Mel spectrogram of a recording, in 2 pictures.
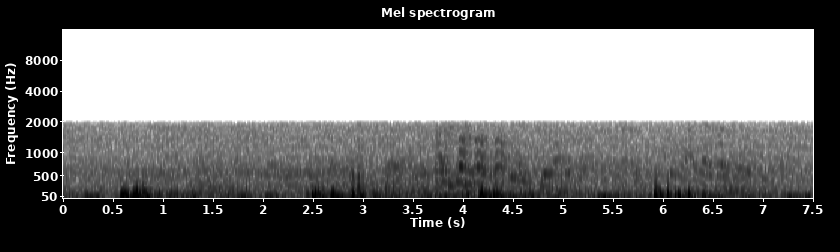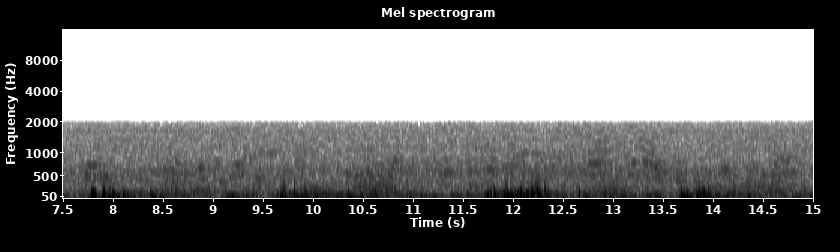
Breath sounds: Inhalation: 1.04-2.28 s, 3.06-4.01 s, 4.71-5.75 s, 6.52-7.56 s, 8.23-9.27 s, 10.32-11.36 s, 12.52-13.57 s, 14.35-14.99 s
Exhalation: 0.45-0.98 s, 2.41-3.08 s, 4.01-4.67 s, 5.81-6.48 s, 7.71-8.24 s, 9.61-10.14 s, 11.71-12.45 s, 13.66-14.31 s
Crackles: 0.45-0.98 s, 2.41-3.08 s, 4.01-4.67 s, 5.81-6.48 s, 7.71-8.24 s, 9.61-10.14 s, 11.71-12.45 s, 13.66-14.31 s

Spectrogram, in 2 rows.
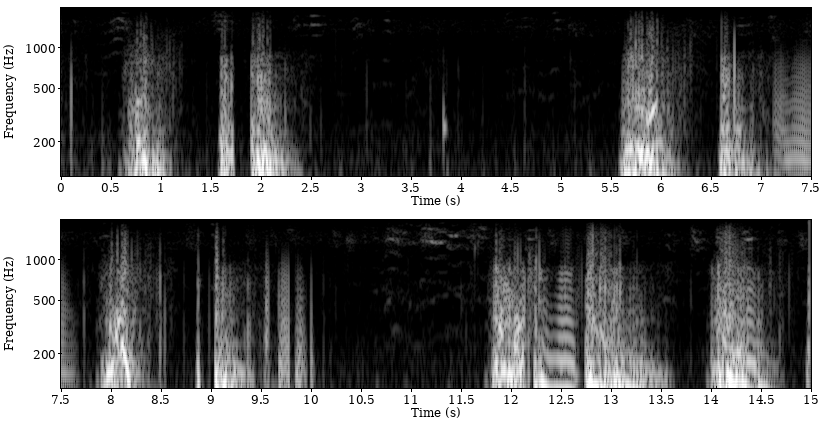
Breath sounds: Inhalation: 0.46-1.13 s, 5.46-6.47 s, 7.81-8.79 s, 11.72-12.72 s, 13.98-14.97 s
Exhalation: 1.50-2.52 s, 6.54-7.65 s, 8.87-10.06 s, 12.75-13.74 s, 14.98-15.00 s
Crackles: 0.46-1.15 s, 1.54-2.50 s, 5.51-6.47 s, 6.54-7.69 s, 7.81-8.79 s, 8.87-10.06 s, 11.72-12.72 s, 12.75-13.74 s, 13.98-14.97 s, 14.98-15.00 s

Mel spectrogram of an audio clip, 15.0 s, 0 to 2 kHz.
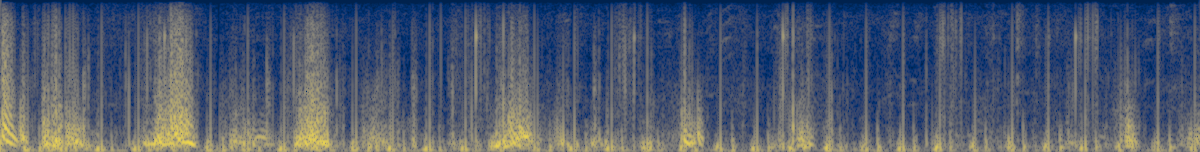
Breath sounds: Inhalation: 0.46-1.08 s, 0.46-1.06 s, 1.82-2.45 s, 3.62-4.10 s, 6.11-6.79 s, 8.50-8.84 s, 9.83-10.25 s, 13.98-14.40 s
Exhalation: 2.73-3.40 s, 4.40-5.08 s
Crackles: 0.46-1.06 s, 1.82-2.45 s, 2.73-3.40 s, 3.63-4.14 s, 4.40-5.08 s, 6.15-6.75 s, 8.50-8.84 s, 9.83-10.25 s, 13.98-14.40 s

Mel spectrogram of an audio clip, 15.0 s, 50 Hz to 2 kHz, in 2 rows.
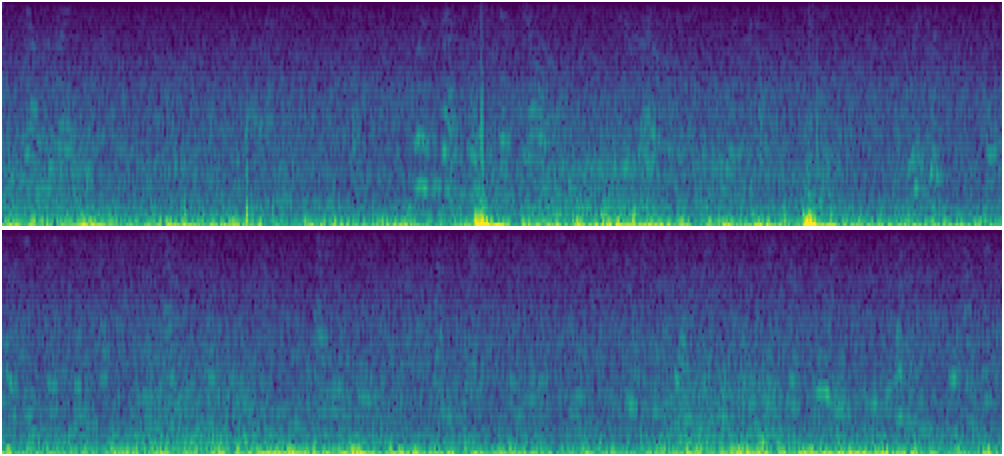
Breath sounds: Inhalation: 3.80-5.11 s, 8.43-9.54 s, 12.46-13.57 s

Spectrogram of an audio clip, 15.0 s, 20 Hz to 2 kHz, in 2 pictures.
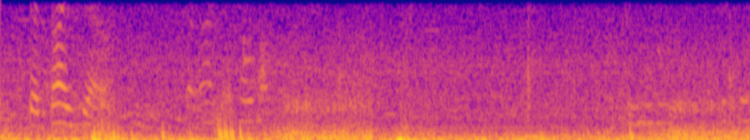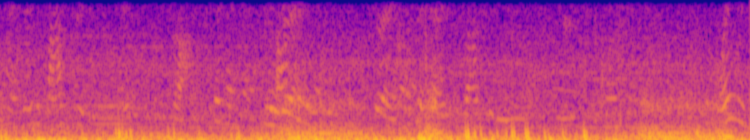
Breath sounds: Inhalation: 2.63-3.77 s, 6.64-7.61 s, 10.20-11.17 s, 13.97-14.94 s
Exhalation: 8.62-9.30 s, 11.67-12.12 s
Crackles: 2.63-3.77 s, 6.64-7.61 s

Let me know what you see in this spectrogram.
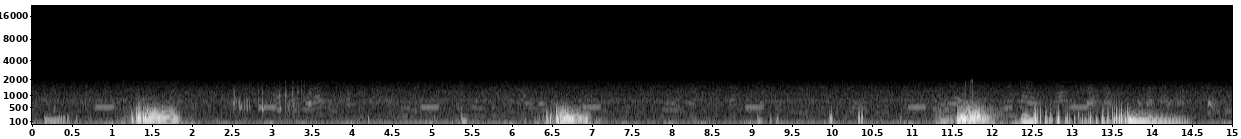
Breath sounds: Inhalation: 1.15-1.85 s, 6.37-7.07 s, 11.34-12.13 s
Wheeze: 0.04-0.56 s, 13.79-14.59 s

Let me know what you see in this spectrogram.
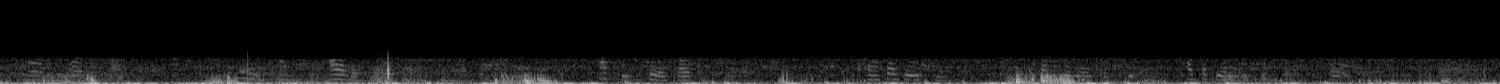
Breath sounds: Inhalation: 4.88-5.60 s, 10.11-11.11 s
Wheeze: 10.44-11.11 s
Crackles: 4.88-5.60 s

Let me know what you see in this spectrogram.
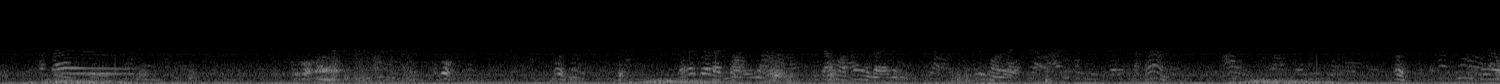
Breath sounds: Inhalation: 0.15-1.52 s, 6.18-7.55 s, 12.20-13.57 s

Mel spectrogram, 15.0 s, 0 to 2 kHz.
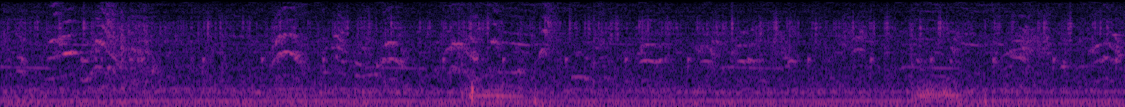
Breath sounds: Inhalation: 12.18-12.93 s
Wheeze: 6.20-7.10 s
Crackles: 12.18-12.93 s

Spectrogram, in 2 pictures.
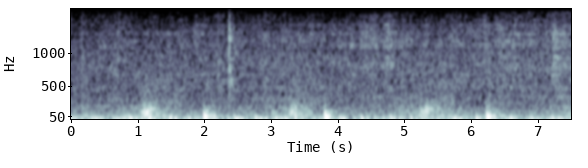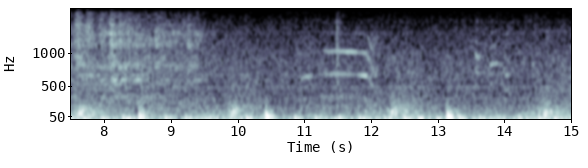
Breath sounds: Inhalation: 0.93-1.61 s, 2.98-3.70 s, 5.12-5.86 s, 7.21-7.95 s, 9.60-10.34 s, 12.31-13.11 s
Exhalation: 1.92-2.37 s, 3.70-4.21 s, 6.17-6.64 s, 8.46-8.94 s, 10.38-10.85 s, 13.15-13.66 s

